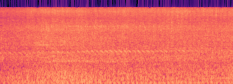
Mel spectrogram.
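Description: A road vehicle's engine runs loud and close near a toll onramp on South Quirino Avenue in Malate, Manila, a steady rumbling drone with no talking.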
